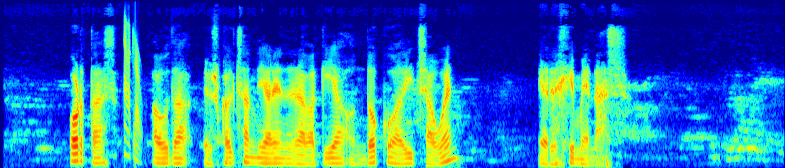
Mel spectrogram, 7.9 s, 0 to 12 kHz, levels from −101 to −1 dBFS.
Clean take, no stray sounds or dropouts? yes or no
no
